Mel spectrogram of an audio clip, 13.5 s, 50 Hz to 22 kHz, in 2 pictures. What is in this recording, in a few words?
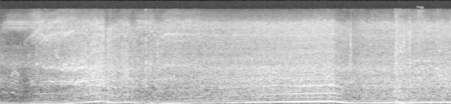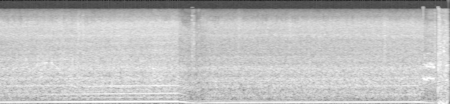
diesel i4, vehicle sounds; engine sounds; policet,policet3,burrito,burrito2,burrito3,burrito4,burrito5; FiveM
